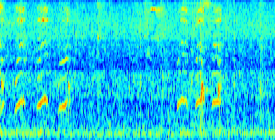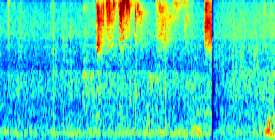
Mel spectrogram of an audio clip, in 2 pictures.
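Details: Baby monkey Sovana, abandoned and crying in her troop while Papa Lin hides: short rising whimpering cries repeated in quick clusters, then a stretch of loud shrill screaming bursts, with a sharp knock near the end.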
